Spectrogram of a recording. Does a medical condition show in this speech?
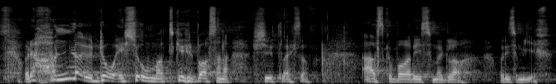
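No.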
